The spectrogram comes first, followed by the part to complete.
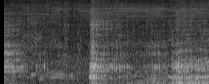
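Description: A tiger gives loud, rough roars in two heavy bursts, with a faint voice early on.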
